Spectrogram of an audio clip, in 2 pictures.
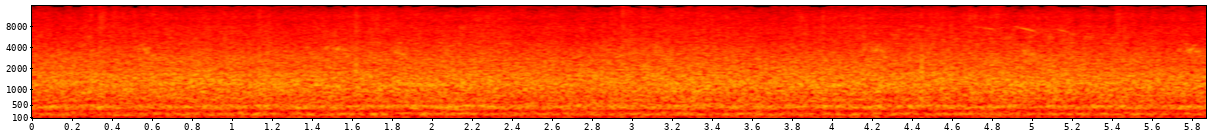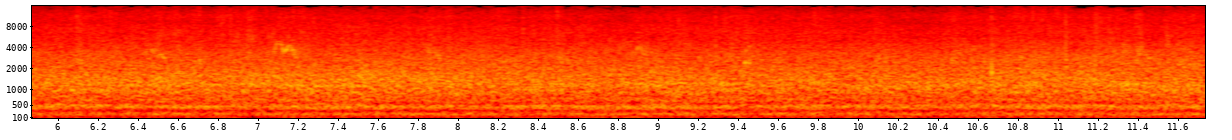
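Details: Spring honeybee hive with bees streaming in and out among blooming flowers; unbroken droning buzz of many insects, low hum beneath, and scattered faint high chirps from birds in the background.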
